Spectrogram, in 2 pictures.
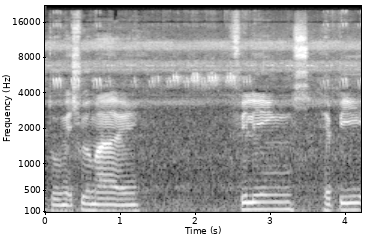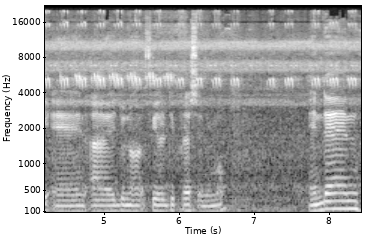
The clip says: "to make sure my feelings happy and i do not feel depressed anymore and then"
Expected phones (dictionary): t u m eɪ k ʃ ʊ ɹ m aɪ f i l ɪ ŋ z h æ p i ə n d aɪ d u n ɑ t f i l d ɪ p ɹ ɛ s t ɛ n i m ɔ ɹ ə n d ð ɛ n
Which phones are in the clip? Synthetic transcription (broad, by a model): t u m eɪ k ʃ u m aɪ f i l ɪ ŋ s h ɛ p i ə n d aɪ d u n ɑ t f i l d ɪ p ɹ ɛ s ɛ n i m ɔ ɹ ə n d ɛ n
